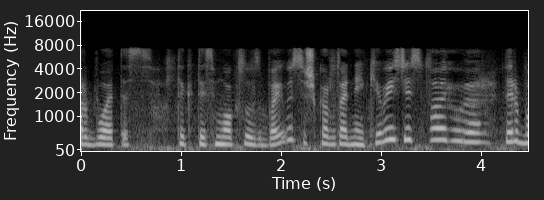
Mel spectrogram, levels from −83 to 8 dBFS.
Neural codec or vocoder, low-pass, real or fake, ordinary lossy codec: codec, 16 kHz, 0.8 kbps, ZipCodec; 7.2 kHz; fake; MP3, 48 kbps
